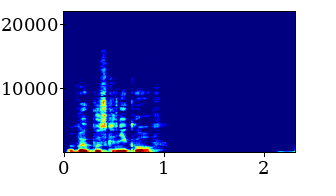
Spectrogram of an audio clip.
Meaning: genitive/accusative plural of выпускни́к (vypuskník)
- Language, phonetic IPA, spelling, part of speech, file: Russian, [vɨpʊsknʲɪˈkof], выпускников, noun, Ru-выпускников.ogg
